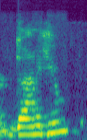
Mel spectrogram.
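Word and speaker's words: Donoghue: it for the record I'm Dr R Donahue danu is spelled D o n o g h u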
